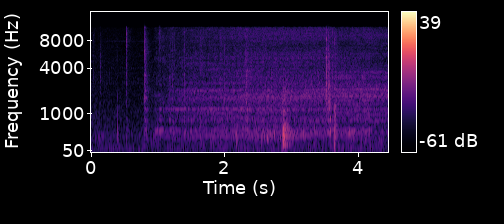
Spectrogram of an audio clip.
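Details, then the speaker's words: RCA VKT 650 VHS VCR after power supply capacitor replacement, gooey belts replaced with a temporary rubber band; quiet clicks loading then soft steady whir, tape playing normally. "oh hey there it goes she's playing she's working okay"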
